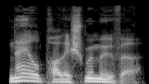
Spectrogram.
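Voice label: "nail polish remover", English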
